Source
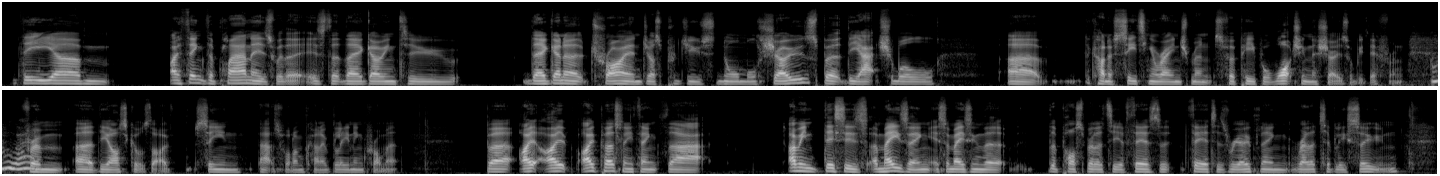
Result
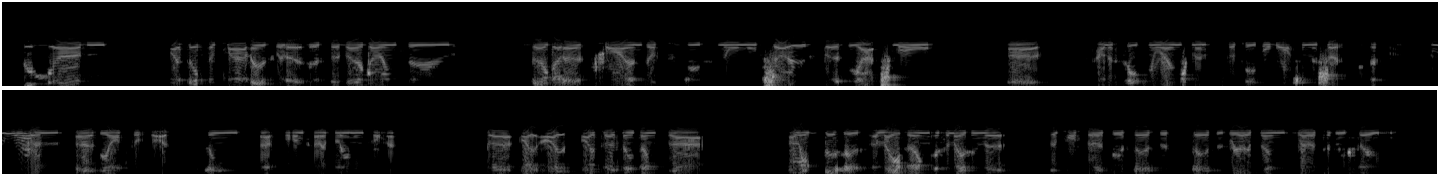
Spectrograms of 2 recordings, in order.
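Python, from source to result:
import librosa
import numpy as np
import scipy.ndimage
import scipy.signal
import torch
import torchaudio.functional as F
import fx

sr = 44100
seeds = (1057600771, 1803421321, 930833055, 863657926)

y = fx.leveller(x, sr, passes=2)
y = fx.transient(y, sr, attack_db=2, sustain_db=-6)
y = np.clip(10.0 ** (7.0 / 20.0) * y, -1.0, 1.0) / 10.0 ** (7.0 / 20.0)
y = fx.freq_invert(y, sr, carrier_hz=2900)
y = fx.noise_reduce_blind(y, sr, reduce_db=27)
y = 10.0 ** (-19.0 / 20.0) * np.tanh(y / 10.0 ** (-19.0 / 20.0))
y = fx.hum_notches(y, sr, base_hz=60, count=9)
y = fx.level_steps(y, sr, step_db=15)
y = fx.env_lowpass(y, sr, base_hz=550.0, full_db=-15.5)
y = F.gain(torch.from_numpy(y), 1.5).numpy()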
